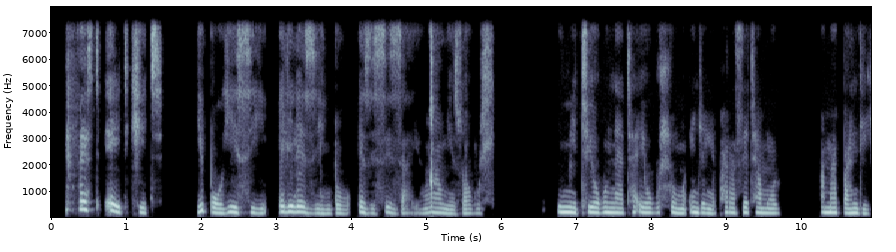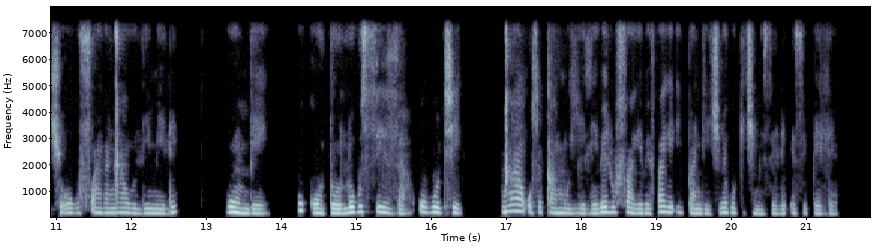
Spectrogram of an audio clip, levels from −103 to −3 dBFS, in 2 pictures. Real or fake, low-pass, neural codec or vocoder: fake; 7.2 kHz; vocoder, 24 kHz, 100 mel bands, Vocos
